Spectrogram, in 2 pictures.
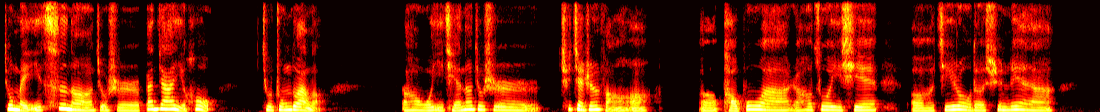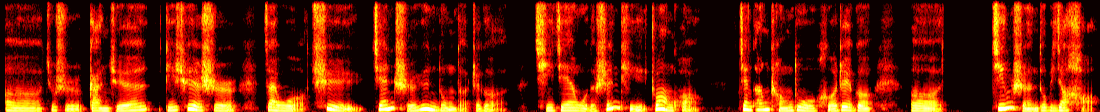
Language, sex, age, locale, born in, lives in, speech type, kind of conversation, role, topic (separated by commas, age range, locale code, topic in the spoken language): Chinese, female, 45-49, zh-CN, China, United States, conversation, advice, user, 如何克服练习时的拖延和倦怠并保持动力？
